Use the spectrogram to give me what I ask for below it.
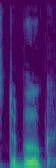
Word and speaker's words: Dubuc: It says a very summary, very good book called Goodnight, Layla Tove, Layla, L-A-I-L-A-T-O-V, by Laurel Schneider. Also, The Lion and the Bird by Mary Ann, Dubuc, D-U-B-U-C.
